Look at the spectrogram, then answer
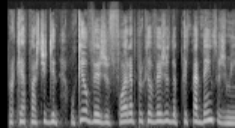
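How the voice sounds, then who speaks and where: Her voice somewhat breathy and at medium pitch, a woman comes through with a dry, close sound and no echo. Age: 70s. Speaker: motivational speaker. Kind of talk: podcast interview.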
